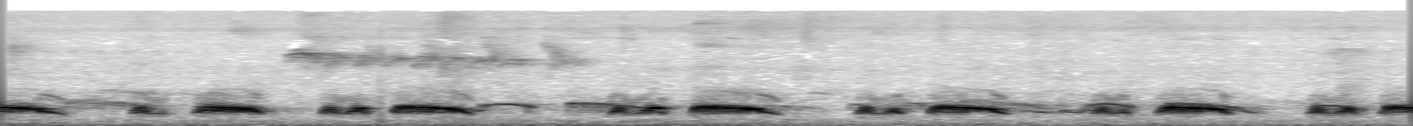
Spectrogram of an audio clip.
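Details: Spotted dove of the Malaysian breeding line in full 'Chụp Chụp Ô' cooing. A long run of low, hollow coo couplets repeats about once a second, with a faint high chirp from another bird early on.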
